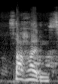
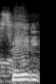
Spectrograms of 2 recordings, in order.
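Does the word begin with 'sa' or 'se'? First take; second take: sa; se. First: The first syllable has an 'a' vowel. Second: The first syllable has an 'e' vowel. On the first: The word means the pre-dawn meal. The speaker calls it right. "কি বললাম? সাহারি।" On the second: The word means doing magic. The speaker calls it wrong. "সেহেরি খবরদার বলবেন না"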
